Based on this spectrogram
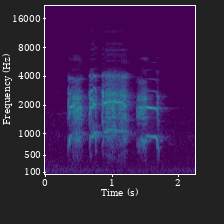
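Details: Decoy red junglefowl, kept for trapping wild birds, gives a single four-part crow: two short bursts, a longer sustained middle note and a clipped final syllable, clear and loud with little background noise.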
